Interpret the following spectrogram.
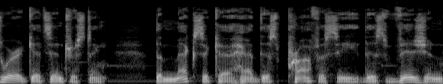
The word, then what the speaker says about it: Mexica: They were the Mexica people, pronounced Mexica, and that's where the word Mexico actually comes from.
